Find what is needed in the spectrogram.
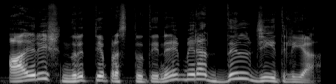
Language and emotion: Hindi, happy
